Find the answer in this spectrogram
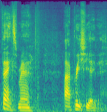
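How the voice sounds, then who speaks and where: A man's voice: lowish voice, normal speed, fairly bright tone, close to an everyday voice. An actor playing a flustered young man on a sitcom, pleading and exasperated. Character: flustered young man doing damage control. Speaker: TV station staffer in a sitcom. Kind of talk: sitcom acting. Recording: studio audience laughter, noisy. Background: live audience laughter.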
